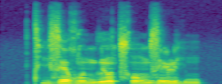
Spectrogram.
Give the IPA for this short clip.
tʰ i˨ z ɛ˦˨ ʁʷ ẽ˨ m lʲ ɔ̃˦˥ t͡sʰ ɔ̃˨˥ m z e˨˥ ɭ i˨ m

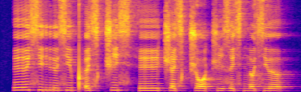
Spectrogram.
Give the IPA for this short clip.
ɪː sʲ ɪ rʲ o sʲ ɪ pʼ ɛ sʲ t͡ʃ i sʲ h eː t͡ʃ æ sʲ t͡ʃ ɔ t͡ʃ i z e sʲ n ɔ sʲ ə

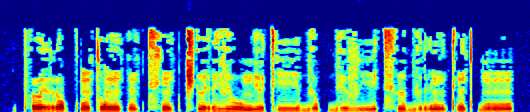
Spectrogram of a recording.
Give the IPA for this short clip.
pʰ ɵ˥ r o˥˧ kʼ ũ˥˧ t w ĩ˥ p ẽ˩˧ p t͡sʰ ĩ˥˧ p t͡ʃʼ ɨ˥˧ r vʲ uː˥˧ mʲ ʉ˥˧ tʼ iː˧ bʲ o˧ p bʲ ʉ˧ v iː˩˧ t͡sʰ ɨ˥˧ bʲ u˩˧ r ĩ˧˩ tʼ ĩ˥ t ɓ ũ˩˧

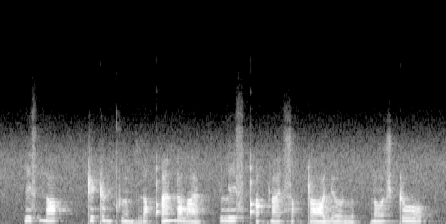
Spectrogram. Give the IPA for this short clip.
i s n ɒ | ʈ i ʈ o n kʰ l ũ b r u qʼ ĩ n ɽ ɒ lˠ æ | l i s qʼ ẽ q ɽ ẽ s u q ʈ ɒ lʲ o l | ɾ õ s ʈ o

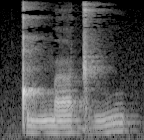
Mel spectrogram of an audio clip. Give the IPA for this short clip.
ǃ ɨ m ŋ͡m a ɡ͡ǁ u

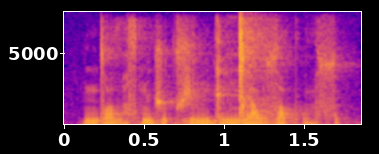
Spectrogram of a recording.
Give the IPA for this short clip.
n d ʏ ðˤ e̤ sˤ n d͡ʒ u t͡s ʒ e ŋ ɡ e ŋ͡ǀ e w zˤ ə˞ pʼ ṳ sˤ

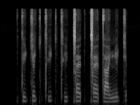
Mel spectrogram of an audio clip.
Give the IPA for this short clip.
t i c ə c tʼ i c tʼ i ǀ ɛ k ǀ ɛ t a ɲ ə c

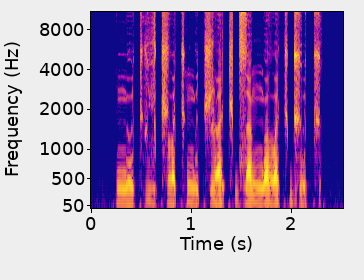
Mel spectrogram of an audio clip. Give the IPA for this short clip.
n o t͡ʃ vʲ ə t͡ʃ lˠ ə t͡ʃ ŋʷ i t͡ʃ ɭ a t͡ʃ d͡z a ŋʷ ə lˠ i t͡ʃ d͡ʒ o t͡ʃ

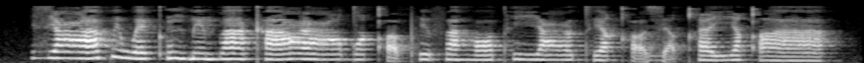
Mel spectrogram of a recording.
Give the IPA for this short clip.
z i ʕ a p ɪ w ɛ kʼ ũ ɡ͡b ẽ b aː kʰ a ʕ ɪ ʕ i dˤ ɪ qʼ o̰ pʰ ɪ f a ɦ ɔ tʰ iː ʕ ʊ tʰ ɪ qʰ o̰ z ɛ̰ qʰ iː qʼ aː

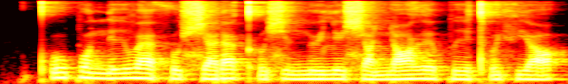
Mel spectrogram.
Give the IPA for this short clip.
kʼ u p o n i β æ θ u ɕ æ ɾ æ kʼ ɯ ɕ i ŋ y lʲ æ ɕ ɑ ɲ ɑ ɣ e p i tʼ ɯ fʲ ɑ

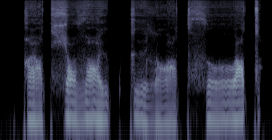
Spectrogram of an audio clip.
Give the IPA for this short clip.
q ɨː tˤ ç o ðˤ ɨː p k ɨ l ɔː tˤ θ oː tˤ

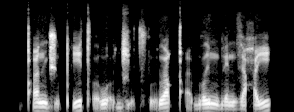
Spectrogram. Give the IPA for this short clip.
qʼ ʉ n d͡ʒ ṵ pʼ i tʼ o̰ w o̰ d͡ʑ ṵ t͡sʼ ṵ ɾ u qʼ ḭ ɡʷ i m b e n z e ħ i

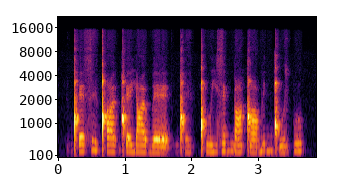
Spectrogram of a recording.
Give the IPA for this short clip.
ǃʼ ɛ s ɛ̤ ǃʼ ɑ ɐ̯ ǃʼ ɛ j ɑ ɐ̯ b ɛ | ǃʼ ɛ̤ ǃʰ u j z ɛ ɡ ɠ ɑ ŋ͡ǃ ɑ b e ɡ ǃʼ u z p u

